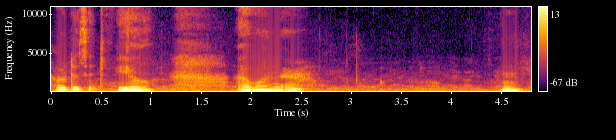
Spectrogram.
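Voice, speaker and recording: Woman acting as an ancient vampire lady, asmr roleplay, breathy mellow whisper, super slow n seductive, kinda menacing. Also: a little high. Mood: coolly intrigued. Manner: slow, deliberate, pausing, intimate.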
